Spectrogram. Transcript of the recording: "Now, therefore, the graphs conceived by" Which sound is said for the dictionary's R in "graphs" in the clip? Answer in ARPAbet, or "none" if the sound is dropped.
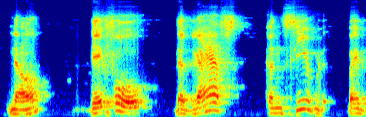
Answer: R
